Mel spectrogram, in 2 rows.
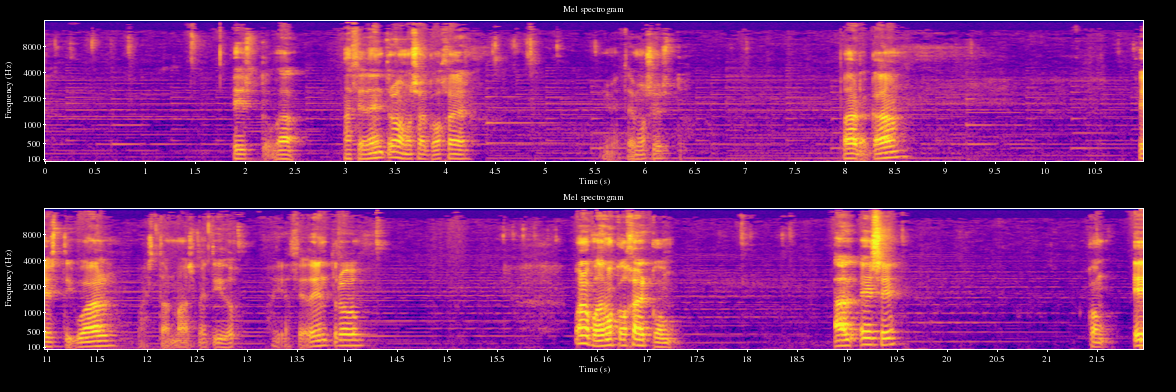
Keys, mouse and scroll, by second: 0.2 Tab, 0.7 z, 4.7 shift+Tab, 6.9 g, 9.2 g, 10.8 g, 15.6 a, 15.8 a, 18.0 o, 18.4 o, 19.4 alt+s, 21.5 s.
